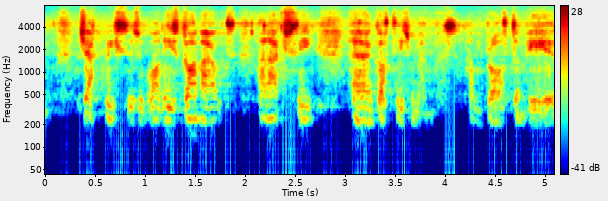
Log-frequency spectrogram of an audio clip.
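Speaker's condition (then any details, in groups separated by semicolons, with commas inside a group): No condition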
